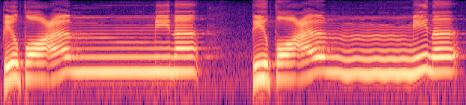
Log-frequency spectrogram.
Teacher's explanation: Tanwin bertemu dengan mim. Jadi dengung juga 2 harakat.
